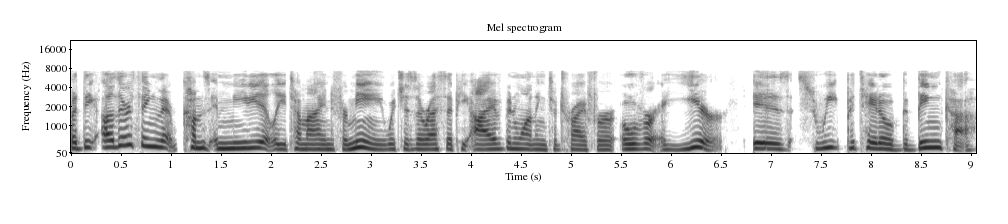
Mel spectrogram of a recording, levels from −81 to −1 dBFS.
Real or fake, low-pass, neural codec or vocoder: fake; 7.2 kHz; vocoder, 44.1 kHz, 128 mel bands, Pupu-Vocoder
